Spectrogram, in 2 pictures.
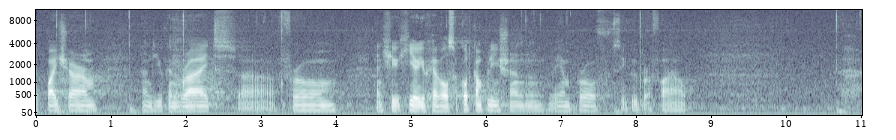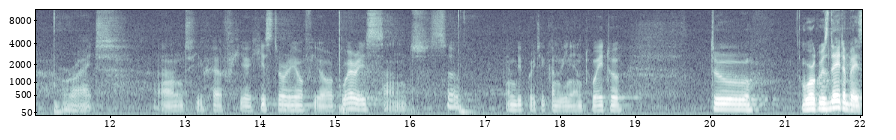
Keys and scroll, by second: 0.7 Return, 7.6 Return, 11.4 super+Return, 17.9 super+s.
